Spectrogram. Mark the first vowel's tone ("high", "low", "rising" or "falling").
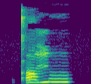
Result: low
